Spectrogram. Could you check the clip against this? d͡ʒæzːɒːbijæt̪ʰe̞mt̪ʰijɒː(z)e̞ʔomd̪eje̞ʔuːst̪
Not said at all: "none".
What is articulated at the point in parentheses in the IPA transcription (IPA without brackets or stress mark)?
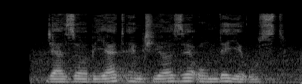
z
